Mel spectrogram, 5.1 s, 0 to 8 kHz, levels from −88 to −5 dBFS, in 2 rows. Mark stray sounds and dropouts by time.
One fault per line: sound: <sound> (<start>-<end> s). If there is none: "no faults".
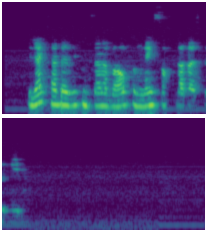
no faults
